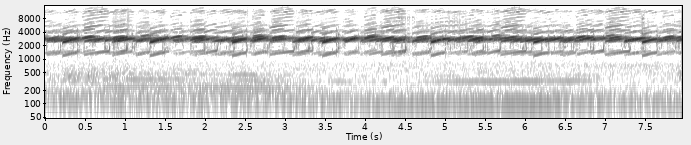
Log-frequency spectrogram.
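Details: At dusk on a May evening in 2020, a wetland chorus of northern spring peepers at West Chezzetcook salt marsh, Nova Scotia, Canada: piercing, rising whistled peeps overlapping nonstop, with a faint low drone in the background.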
